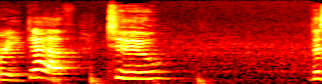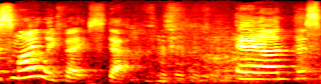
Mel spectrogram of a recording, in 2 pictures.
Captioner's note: audience laughter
